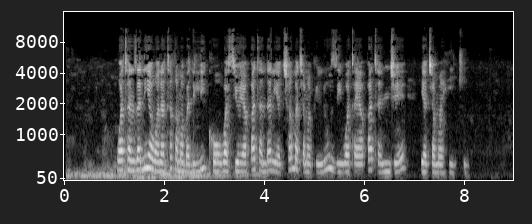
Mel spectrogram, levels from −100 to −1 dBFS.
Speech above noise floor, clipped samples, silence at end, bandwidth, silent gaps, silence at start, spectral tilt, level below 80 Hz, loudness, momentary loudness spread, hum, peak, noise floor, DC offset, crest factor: 47 dB; under 0.1%; 0.9 s; 11 kHz; none; 0.05 s; -4 dB/octave; -48 dBFS; -24 LUFS; 19 LU; none; -2 dBFS; -71 dBFS; under 0.1%; 22 dB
